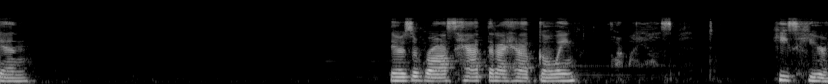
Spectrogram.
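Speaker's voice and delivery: hushed whisper. Showing her knitting project while her husband is in the room; whispering. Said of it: "that's why I'm whispering".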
